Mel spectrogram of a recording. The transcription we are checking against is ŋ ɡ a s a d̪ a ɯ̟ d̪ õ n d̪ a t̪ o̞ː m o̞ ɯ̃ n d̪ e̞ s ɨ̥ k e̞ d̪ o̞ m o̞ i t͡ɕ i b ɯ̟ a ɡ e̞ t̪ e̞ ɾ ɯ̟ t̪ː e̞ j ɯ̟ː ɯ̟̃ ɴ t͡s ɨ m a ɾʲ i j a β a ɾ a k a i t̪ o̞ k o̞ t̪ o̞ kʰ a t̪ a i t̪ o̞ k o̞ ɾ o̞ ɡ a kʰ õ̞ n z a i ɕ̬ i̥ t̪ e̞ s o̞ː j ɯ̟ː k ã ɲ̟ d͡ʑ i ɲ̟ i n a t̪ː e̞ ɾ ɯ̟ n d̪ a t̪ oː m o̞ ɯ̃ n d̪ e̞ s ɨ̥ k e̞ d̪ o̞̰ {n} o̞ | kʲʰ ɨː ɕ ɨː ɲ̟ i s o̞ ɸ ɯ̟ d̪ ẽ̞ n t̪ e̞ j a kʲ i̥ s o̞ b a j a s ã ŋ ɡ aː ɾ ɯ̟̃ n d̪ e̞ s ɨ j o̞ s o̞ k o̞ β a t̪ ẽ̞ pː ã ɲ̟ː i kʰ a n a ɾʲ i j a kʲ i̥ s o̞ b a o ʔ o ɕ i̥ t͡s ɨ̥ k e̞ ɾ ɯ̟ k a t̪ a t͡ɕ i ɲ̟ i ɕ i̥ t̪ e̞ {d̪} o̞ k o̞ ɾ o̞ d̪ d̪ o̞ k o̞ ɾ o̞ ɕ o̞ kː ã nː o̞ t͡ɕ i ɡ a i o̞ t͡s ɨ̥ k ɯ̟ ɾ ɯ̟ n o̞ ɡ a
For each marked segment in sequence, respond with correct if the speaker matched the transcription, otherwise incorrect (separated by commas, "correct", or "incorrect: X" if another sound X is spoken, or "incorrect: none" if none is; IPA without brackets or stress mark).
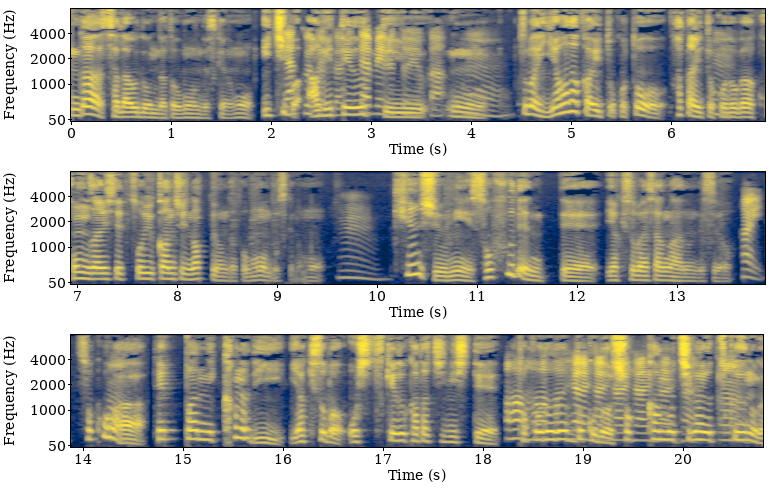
incorrect: m, incorrect: t̪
